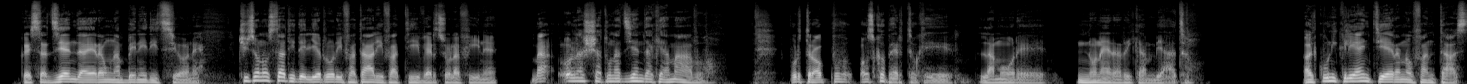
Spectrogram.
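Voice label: Italian, male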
